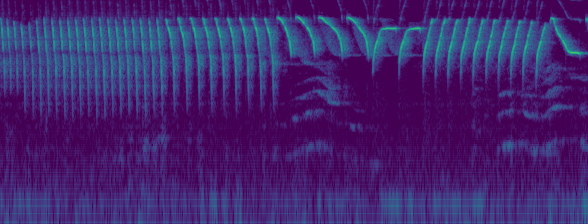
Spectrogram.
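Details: Energetic canary singing, played to stimulate canaries that are slow to sing; a dense rapid buzzing trill opens, shifting into slower, falling sweeps and a closing run of quick trilled notes.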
